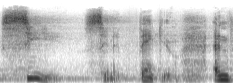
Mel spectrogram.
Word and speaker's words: synod: Am I pronouncing that right? Synod.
